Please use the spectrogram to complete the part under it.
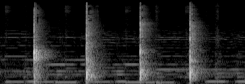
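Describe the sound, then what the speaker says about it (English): Four evenly spaced, crisp claps played back on command, each one a sharp hit with a short decay over a faint, low background hum. "Jarvis clap."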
